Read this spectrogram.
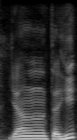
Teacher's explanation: it's an إخفاء but it's flat. It's not heavy.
